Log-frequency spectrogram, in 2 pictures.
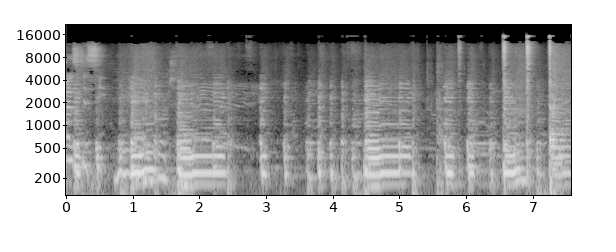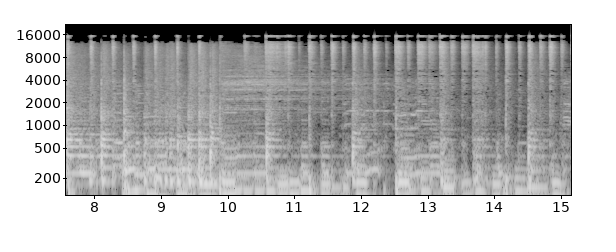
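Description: Live band playing the intro of a soul song: electric guitar chords with gaps between them, then the drum kit joins with hi-hat and cymbal strokes about six and a half seconds in and a bass line about two seconds later.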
